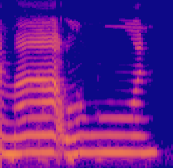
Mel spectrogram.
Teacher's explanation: मीम अलिफ जबर ठीक है। माँ को थोड़ा और खींच के पढ़ेंगे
